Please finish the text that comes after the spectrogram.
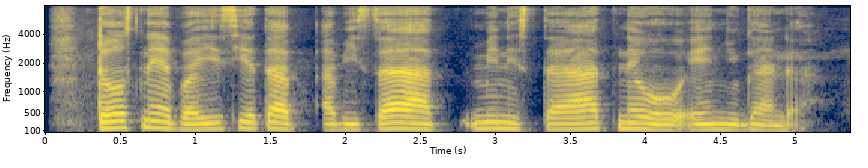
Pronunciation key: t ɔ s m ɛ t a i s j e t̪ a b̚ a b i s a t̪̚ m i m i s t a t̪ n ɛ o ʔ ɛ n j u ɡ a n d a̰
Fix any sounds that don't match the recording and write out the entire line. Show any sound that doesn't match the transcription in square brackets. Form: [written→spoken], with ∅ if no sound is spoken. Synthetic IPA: t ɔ s [m→n] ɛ [t→p] a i s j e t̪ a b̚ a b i s a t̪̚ m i [m→n] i s t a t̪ n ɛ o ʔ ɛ n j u ɡ a n d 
